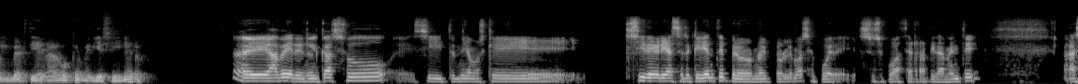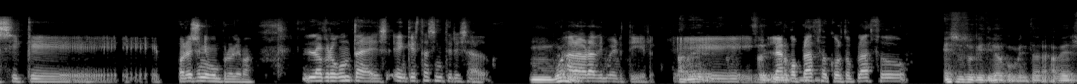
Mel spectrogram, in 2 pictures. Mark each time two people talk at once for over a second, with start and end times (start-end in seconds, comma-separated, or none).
17.6-19.0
